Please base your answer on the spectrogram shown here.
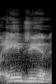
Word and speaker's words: Aegean: Now, Aegean is correct. I keep getting screwed up because Aegis is how you pronounce the shield, and Aegean is how you pronounce the sea.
